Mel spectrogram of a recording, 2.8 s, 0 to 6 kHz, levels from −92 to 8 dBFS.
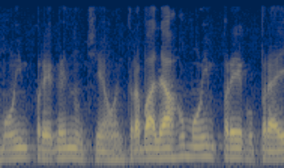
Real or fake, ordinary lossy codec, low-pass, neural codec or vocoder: real; none; 5.4 kHz; none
